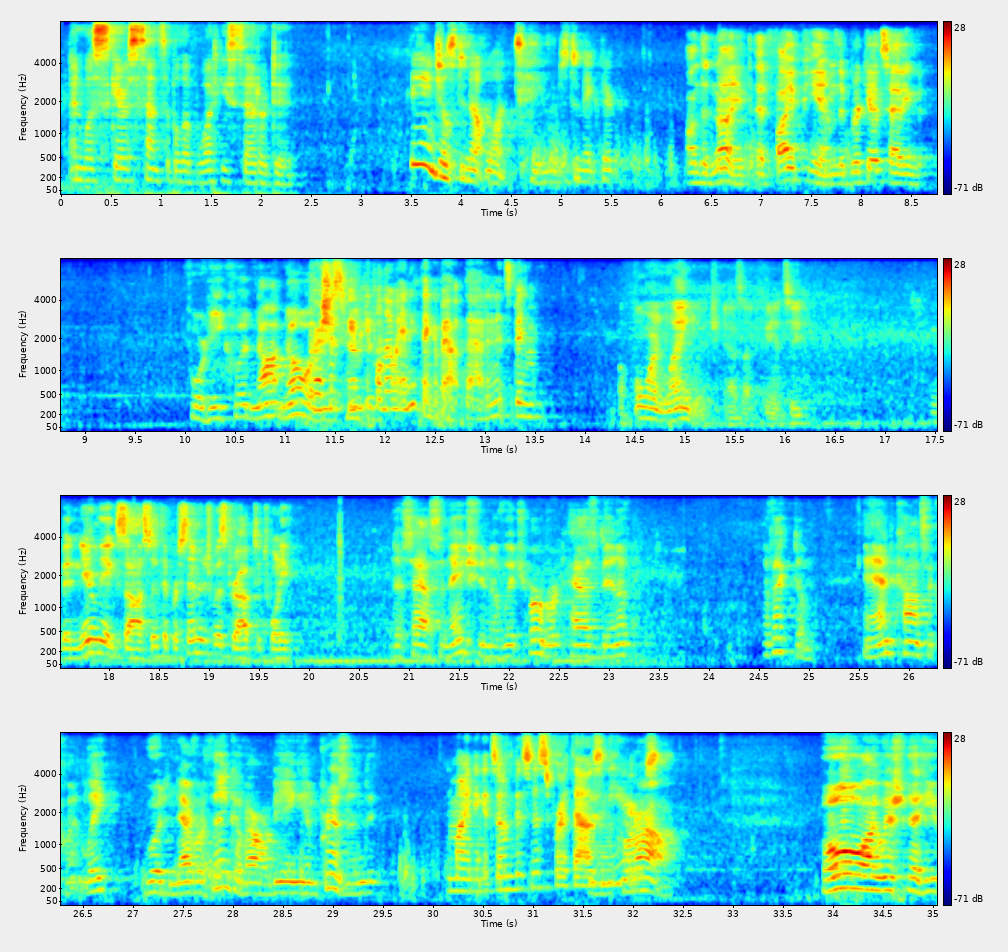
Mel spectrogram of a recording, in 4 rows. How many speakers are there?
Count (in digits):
6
